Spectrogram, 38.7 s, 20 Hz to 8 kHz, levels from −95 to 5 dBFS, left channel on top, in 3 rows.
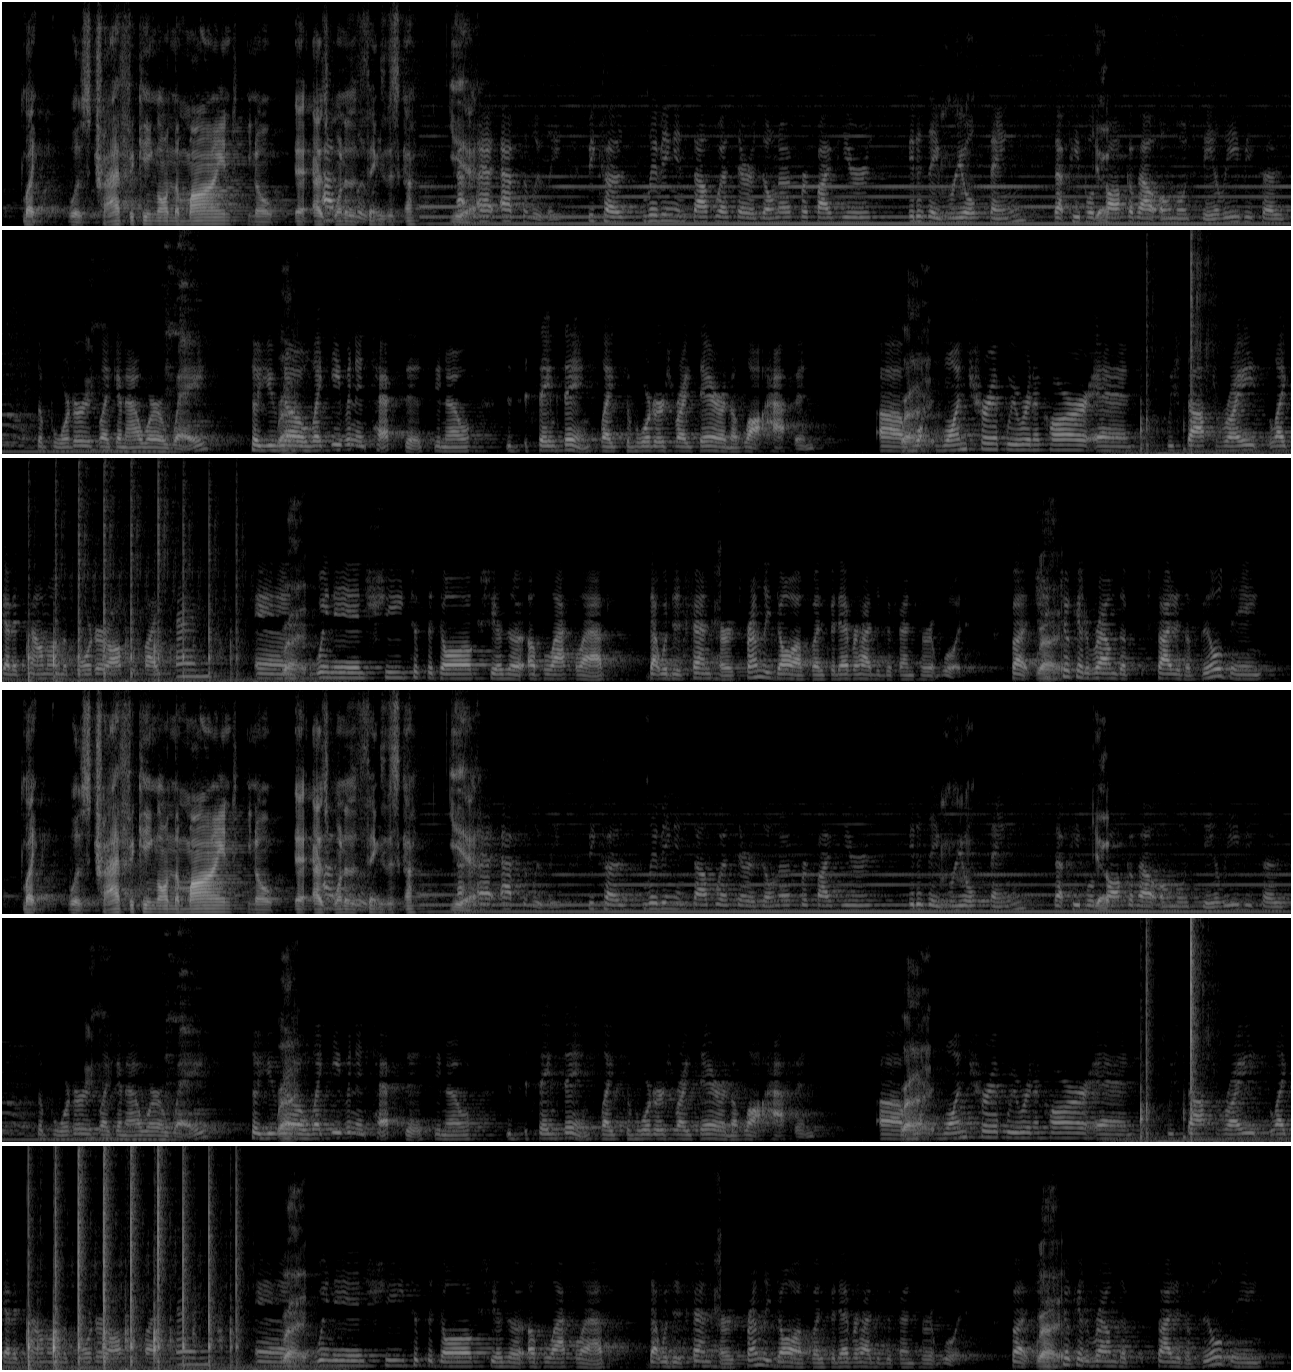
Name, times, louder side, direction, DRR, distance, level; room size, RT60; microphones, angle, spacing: voice 1, 0.7-4.1 4.5-4.8 10.9-11.1 13.7-13.8 15.6-15.9 21.9-22.2 28.6-28.8 36.1-36.4, right 3 dB, 15° right, 13 dB, 0.6 m, -46 dB
voice 2, 3.2-3.8 4.5-5.6 5.9-8.7 9.1-10.2 10.5-12.8 13.2-15.0 15.4-17.6 17.9-21.0 21.6-24.2 24.5-27.9 28.3-31.8 32.3-35.4 35.9-37.0 37.3-38.4, left 4 dB, 60° left, 7 dB, 0.7 m, -52 dB
sound 1, 4.2-15.1, left 2 dB, 20° left, 0.7 m, -64 dB
sound 2, 23.9-29.3, right 9 dB, 70° right, 0.6 m, -52 dB
27.5 x 12.5 x 8.6 m, 1.3 s
head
